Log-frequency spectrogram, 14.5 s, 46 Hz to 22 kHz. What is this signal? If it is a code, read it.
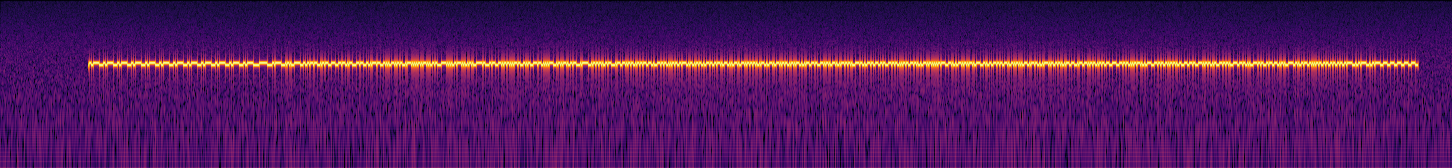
NAVTEX (SITOR-B), 100 baud, 170 Hz shift, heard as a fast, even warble, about 2100 Hz centre. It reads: ZCZC TE46 FORECAST: WIND S 7 TO 8. SEA SLIGHT. VIS GOOD. NNNN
